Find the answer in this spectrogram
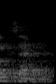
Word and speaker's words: example: Which one is heard louder? Example, right. Example. Za is heard louder. So, za, as it is heard louder, it is called stressed syllable.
